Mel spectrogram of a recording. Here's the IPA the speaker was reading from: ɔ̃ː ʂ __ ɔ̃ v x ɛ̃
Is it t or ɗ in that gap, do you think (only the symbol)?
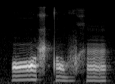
t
